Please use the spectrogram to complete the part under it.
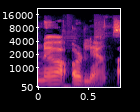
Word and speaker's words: Nueva Orleans: Sí, pero eh, mira, es que encontré uno que me llamó mucho la atención en, Nueva Orleans, lo dije bien. Mm. – Sí, Nueva Orleans.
